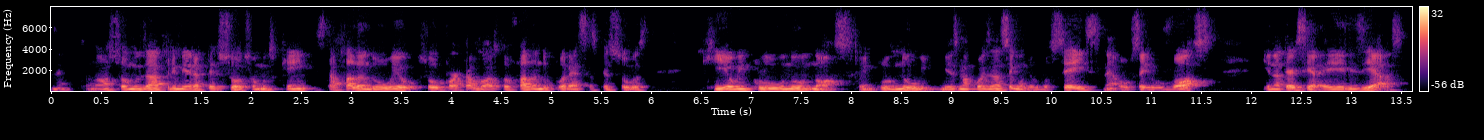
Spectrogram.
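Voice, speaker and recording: A man's voice: fairly low pitch, steady tone, moderate pace, mellow, echoey room, lo-fi sound. A man teaching a grammar lesson in a conversational way, with many fillers and restarts, often checking whether the listener has understood. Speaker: English teacher. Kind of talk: explanatory lesson.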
